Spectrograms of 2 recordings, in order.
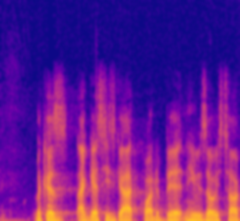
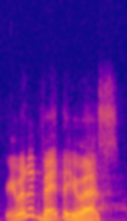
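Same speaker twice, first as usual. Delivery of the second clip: lightly acted ISIS threat, higher pitch; scripted villain threat; 6 semitones higher than usual. Reading the ISIS script too early, mock threat. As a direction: play at declaring an invasion.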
